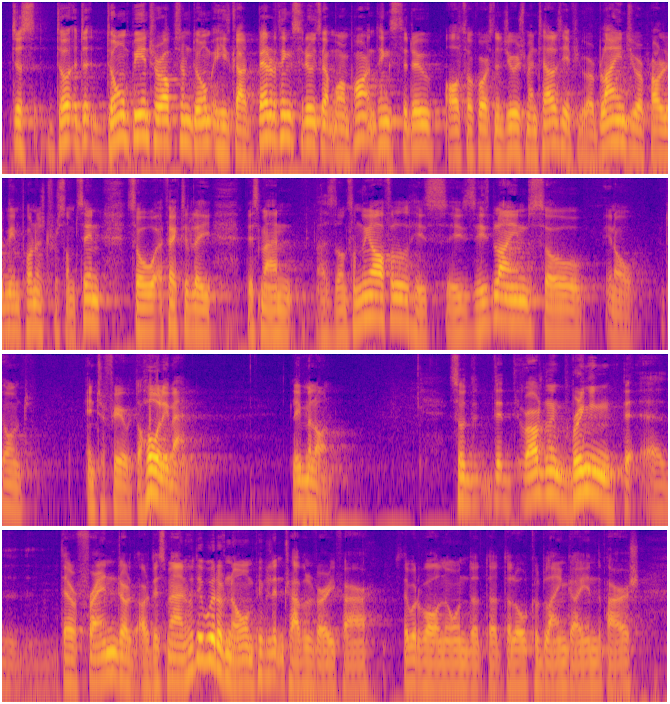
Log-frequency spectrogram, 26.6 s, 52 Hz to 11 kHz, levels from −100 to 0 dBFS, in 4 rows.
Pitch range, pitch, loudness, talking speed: 90-130 Hz, 105 Hz, -21 LUFS, 230 wpm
